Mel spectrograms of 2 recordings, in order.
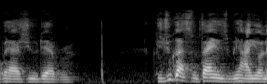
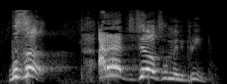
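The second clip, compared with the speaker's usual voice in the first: higher, louder and fast; loud emphatic repeat; 13 semitones higher, 5 dB louder, faster than usual. Real, not acted. Streamer insisting to viewers, louder and faster. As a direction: punch it out, insisting. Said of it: "repeats louder".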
